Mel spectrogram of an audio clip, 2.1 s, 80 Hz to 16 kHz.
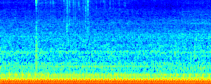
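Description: Nissan 240SX with a swapped-in VQ V6 engine idling steadily.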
